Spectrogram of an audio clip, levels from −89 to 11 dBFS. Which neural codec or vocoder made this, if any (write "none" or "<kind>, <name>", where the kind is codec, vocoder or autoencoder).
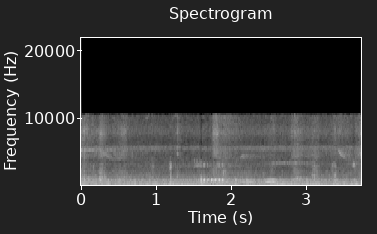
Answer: none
